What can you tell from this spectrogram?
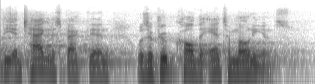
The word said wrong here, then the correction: Antinomians: Antinomians is how you pronounce it, right?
